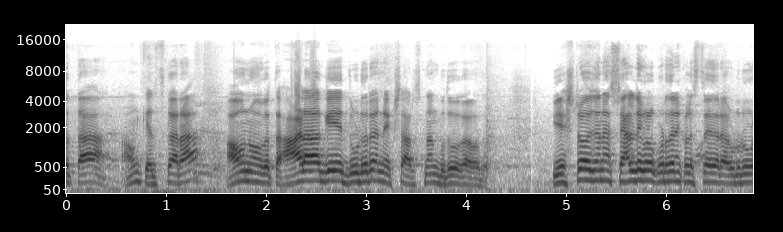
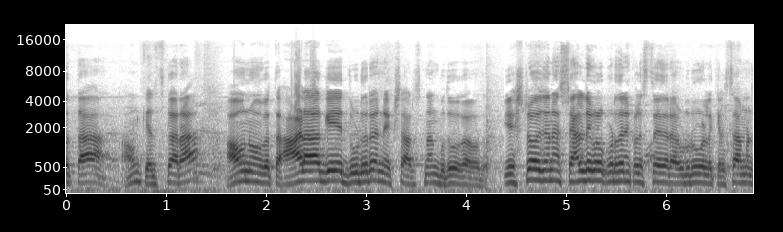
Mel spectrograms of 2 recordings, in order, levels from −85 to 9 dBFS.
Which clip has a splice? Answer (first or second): second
